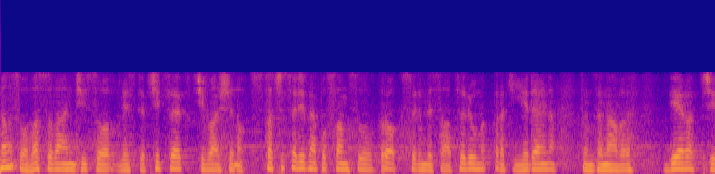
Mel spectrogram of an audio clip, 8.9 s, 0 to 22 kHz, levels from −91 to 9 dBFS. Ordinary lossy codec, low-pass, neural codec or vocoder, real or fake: AAC, 16 kbps; 7.2 kHz; codec, 16 kHz, 0.5 kbps, FunCodec, trained on Chinese and English, 25 frames a second; fake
